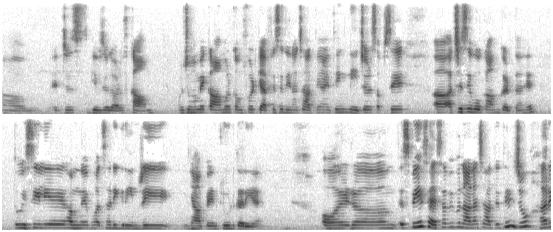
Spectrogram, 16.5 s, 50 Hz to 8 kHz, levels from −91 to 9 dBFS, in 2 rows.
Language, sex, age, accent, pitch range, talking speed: Hindi, female, 30-49, native, 200-250 Hz, 195 wpm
